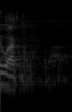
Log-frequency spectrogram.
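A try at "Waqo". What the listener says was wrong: Yes, we say Wako with a K. Q, not K. Wako with a Q. Yes, Wako with a Q.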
